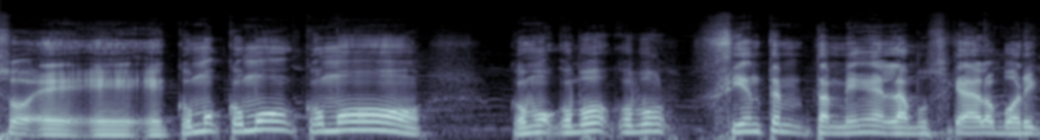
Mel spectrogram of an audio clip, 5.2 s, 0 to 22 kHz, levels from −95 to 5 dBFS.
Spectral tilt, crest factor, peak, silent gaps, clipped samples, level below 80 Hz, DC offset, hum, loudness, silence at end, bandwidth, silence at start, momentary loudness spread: -5.5 dB/octave; 18 dB; -4 dBFS; none; under 0.1%; -50 dBFS; under 0.1%; none; -21 LUFS; 0 s; 12 kHz; 0 s; 7 LU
